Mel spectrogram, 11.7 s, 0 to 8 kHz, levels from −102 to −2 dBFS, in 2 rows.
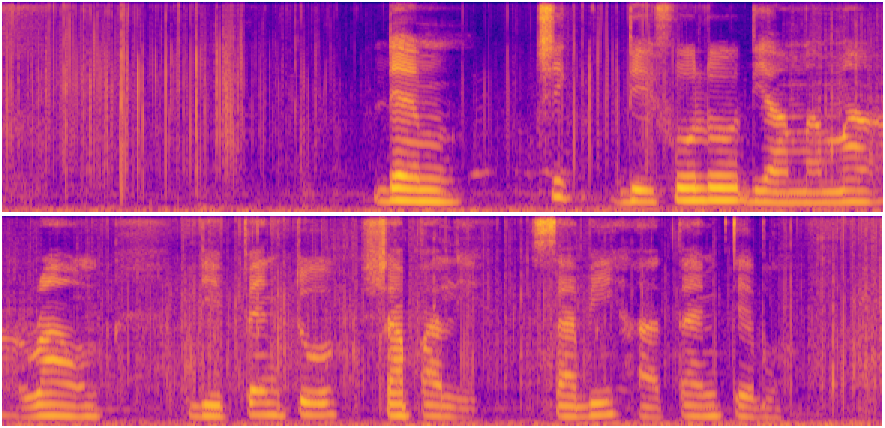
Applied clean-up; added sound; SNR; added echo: none; Crumpling, crinkling; 15 dB; none.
